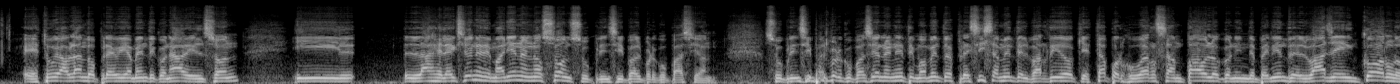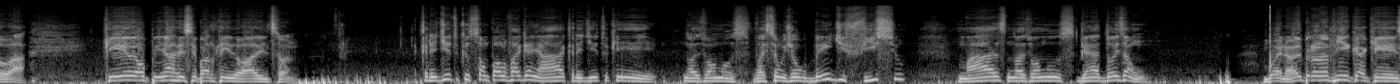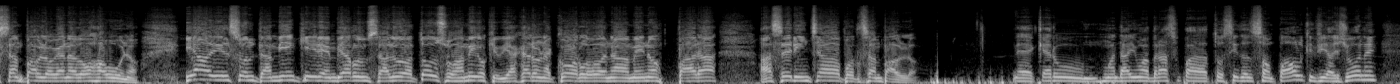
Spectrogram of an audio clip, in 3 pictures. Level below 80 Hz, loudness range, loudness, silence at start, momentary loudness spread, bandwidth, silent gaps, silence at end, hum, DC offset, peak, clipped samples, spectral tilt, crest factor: -36 dBFS; 3 LU; -20 LUFS; 0 s; 8 LU; 17 kHz; none; 0 s; none; under 0.1%; 0 dBFS; under 0.1%; -4.5 dB/octave; 20 dB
